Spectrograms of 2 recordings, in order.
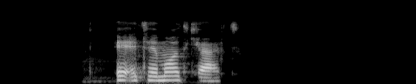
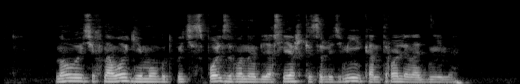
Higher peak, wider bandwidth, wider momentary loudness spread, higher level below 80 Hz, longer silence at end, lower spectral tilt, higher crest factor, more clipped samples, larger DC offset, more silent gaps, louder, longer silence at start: about the same, -2 dBFS vs -4 dBFS; second, 7.8 kHz vs 11.5 kHz; second, 6 LU vs 9 LU; second, -64 dBFS vs -48 dBFS; first, 1.8 s vs 0.6 s; about the same, -6 dB/octave vs -6 dB/octave; about the same, 20 dB vs 18 dB; neither; neither; neither; first, -17 LUFS vs -23 LUFS; first, 1.15 s vs 0.55 s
